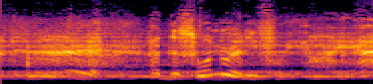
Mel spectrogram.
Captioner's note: grgroaoans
